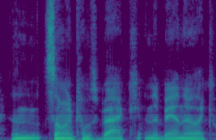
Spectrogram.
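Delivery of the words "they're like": normal talking voice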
